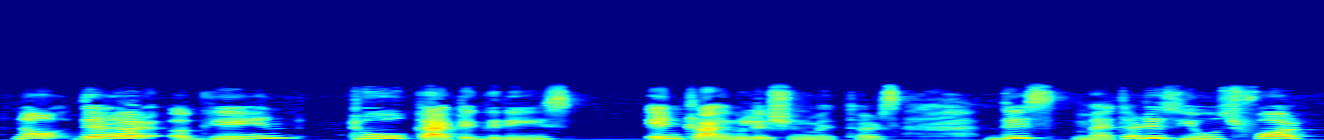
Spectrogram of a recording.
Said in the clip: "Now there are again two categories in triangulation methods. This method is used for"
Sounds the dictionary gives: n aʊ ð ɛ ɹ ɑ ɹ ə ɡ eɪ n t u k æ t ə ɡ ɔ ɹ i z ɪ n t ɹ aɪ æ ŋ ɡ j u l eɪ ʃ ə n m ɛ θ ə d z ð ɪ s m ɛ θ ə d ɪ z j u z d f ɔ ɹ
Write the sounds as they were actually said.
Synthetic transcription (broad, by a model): n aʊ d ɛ ɹ ɑ ɹ ə ɡ eɪ n t u k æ t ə ɡ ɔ ɹ i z ɪ n t ɹ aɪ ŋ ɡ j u l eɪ ʃ ə n m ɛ t ə d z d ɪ s m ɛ t ə d ɪ z j u z d f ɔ ɹ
